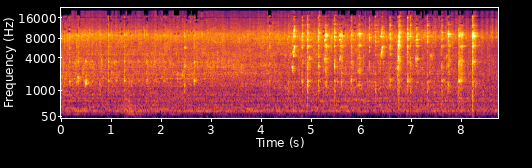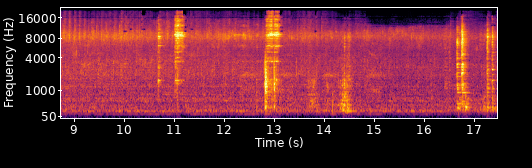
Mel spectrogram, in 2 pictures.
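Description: A spoon stirs cauliflower curry with whisked sour yogurt in a pan, giving repeated scraping clinks against the metal over a soft, continuous sizzle, with scattered louder knocks near the end.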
